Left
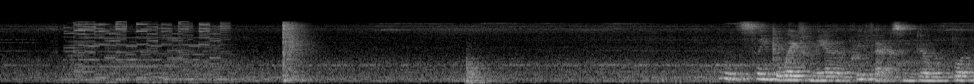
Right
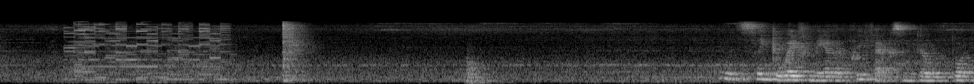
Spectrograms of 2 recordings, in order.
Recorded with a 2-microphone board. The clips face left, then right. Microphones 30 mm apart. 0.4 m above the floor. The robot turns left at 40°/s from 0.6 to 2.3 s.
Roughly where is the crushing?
Centre.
